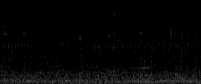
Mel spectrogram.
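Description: Near silence: faint, steady room tone with no distinct event.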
